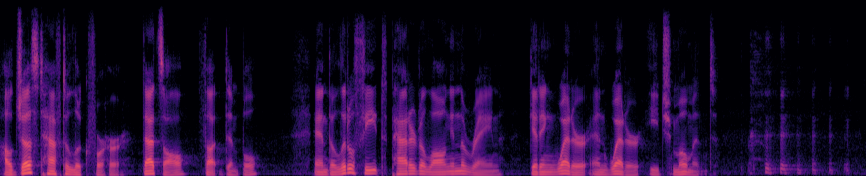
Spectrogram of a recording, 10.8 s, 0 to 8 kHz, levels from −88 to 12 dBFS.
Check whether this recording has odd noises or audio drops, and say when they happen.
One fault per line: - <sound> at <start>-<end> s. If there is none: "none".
- laugh at 9.2-10.6 s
